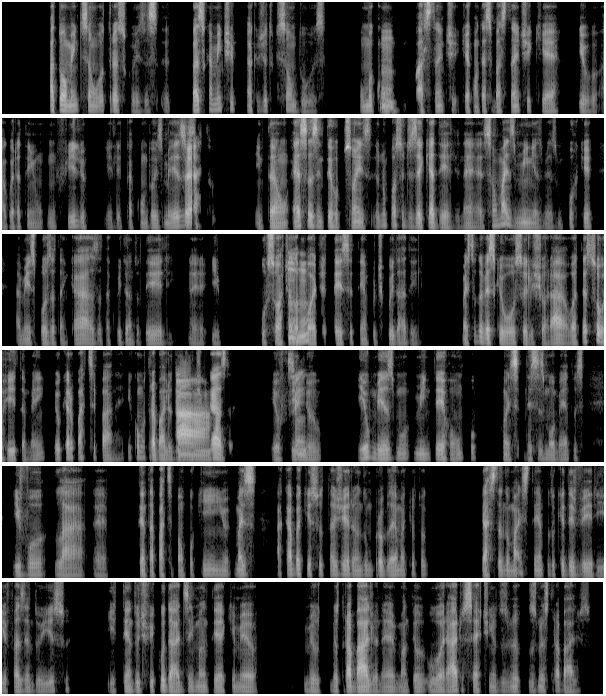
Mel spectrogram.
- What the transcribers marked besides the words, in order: none
- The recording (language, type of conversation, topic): Portuguese, advice, Como posso evitar interrupções durante o trabalho?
